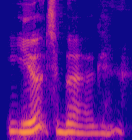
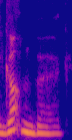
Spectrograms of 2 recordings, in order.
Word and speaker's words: Göteborg: A few years ago, and you'll remember this, Freya, we went to Göteborg, which we in England say Gothenburg, which is wrong, but that's how we pronounce it, in Sweden.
